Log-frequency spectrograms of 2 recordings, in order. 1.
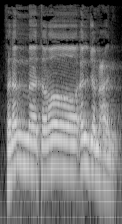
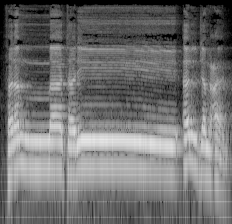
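الصوت بعد الراء فتحة مفتوحة. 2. الصوت بعد الراء مُمال نحو الكسرة.

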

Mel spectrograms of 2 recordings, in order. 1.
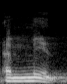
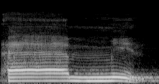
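الصائت الأول قصير، والـ m مشددة. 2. الصائت الأول ممدود، والـ m مشددة. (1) "تشديد، لكن الهمزة ما تمدهاش" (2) "والتشديد مع المد"

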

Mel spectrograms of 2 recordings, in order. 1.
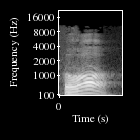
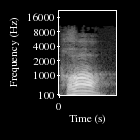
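صوت الغين مجهور بوضوح. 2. الصوت يقع بين الغين والخاء.

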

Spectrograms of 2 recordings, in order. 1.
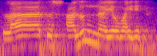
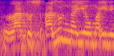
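Vokal suku kata pertama panjang. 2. Vokal suku kata pertama pendek.

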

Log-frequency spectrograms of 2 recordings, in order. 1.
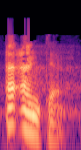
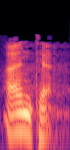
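كلتا الهمزتين تُنطقان كاملتين. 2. تتحول الهمزة الثانية إلى حرف مدّ. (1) "بتحقيق الهمزتين" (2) "الأولى همزة تظهرها والثانية تقلبها ألفا"

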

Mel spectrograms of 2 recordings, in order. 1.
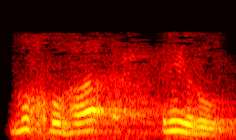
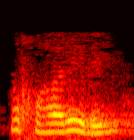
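الكلمة الأخيرة تنتهي بضمة. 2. الكلمة الأخيرة تنتهي بكسرة. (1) "مخها رير مبتدأ وخبر" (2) "فجر"

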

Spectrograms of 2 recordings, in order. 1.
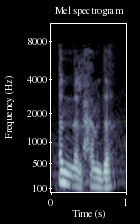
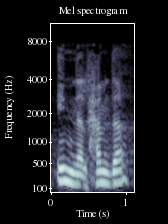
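تبدأ الكلمة الأولى بصوت 'a'. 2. تبدأ الكلمة الأولى بصوت 'i'. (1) "أن الحمد بالفتح" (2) "يقولون إن أجود"

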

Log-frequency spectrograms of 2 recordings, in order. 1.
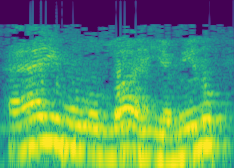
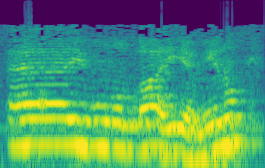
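في البداية همزة نصفية مخففة. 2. الحرف الأول ممدود. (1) "ويجوز التسهيل" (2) "بالمد على الإبدال"

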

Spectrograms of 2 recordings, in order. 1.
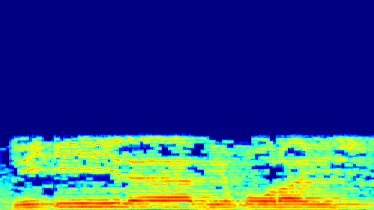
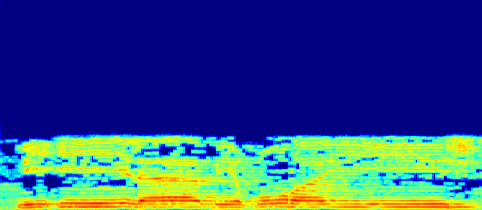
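Vokal pada quraish dibaca pendek. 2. Vokal pada quraish dibaca panjang. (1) "baca pendek ya" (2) "baca mad"

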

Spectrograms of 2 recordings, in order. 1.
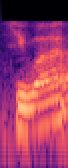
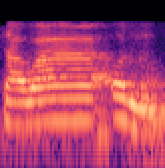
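Vokal pertama adalah i, berakhir pendek. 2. Vokal pertama adalah a, berakhir panjang dengan hamzah. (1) "huruf pertama fa kalimah ini dibaca dengan kasrah" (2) "sinnya fa kalimah huruf pertama di fathah"

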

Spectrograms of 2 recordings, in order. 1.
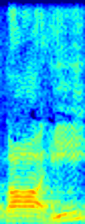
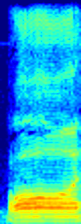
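الحركة الأخيرة هي صوت 'ee' كامل. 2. الحركة الأخيرة تقع بين 'a' و'ee'. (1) "لا ينبغي أيضا إلى الكسر طاهي، لا" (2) "إذن اللفظ يعني من حيث التطبيق هكذا"

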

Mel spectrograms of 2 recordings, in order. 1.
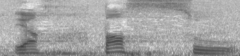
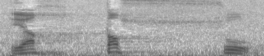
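Bibir membulat hanya pada suku kata terakhir. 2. Bibir sudah membulat sejak awal kata. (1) "Awalnya jangan kita langsung menghimpun bibir" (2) "Contoh yang kurang tepat"

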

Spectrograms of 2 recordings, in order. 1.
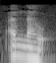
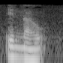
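Kata ini diawali dengan vokal 'a'. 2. Kata ini diawali dengan vokal 'i'. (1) "membaca fathah hamzanya annahu" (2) "Sisanya baca dengan kasrah innahu"

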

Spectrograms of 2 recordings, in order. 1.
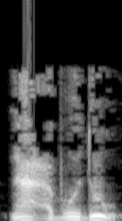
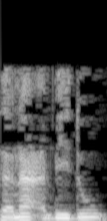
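الكلمة تُنطق بحركاتها الأصلية. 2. الكلمة تُنطق بحركات متغيرة.

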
